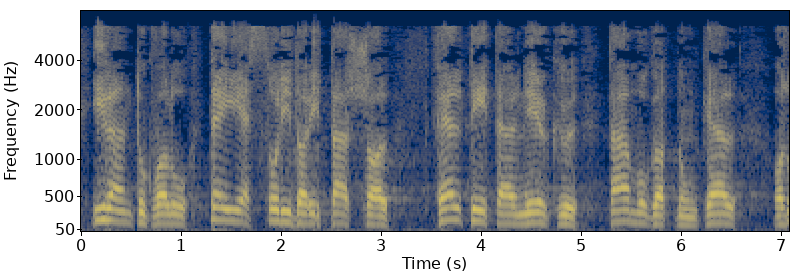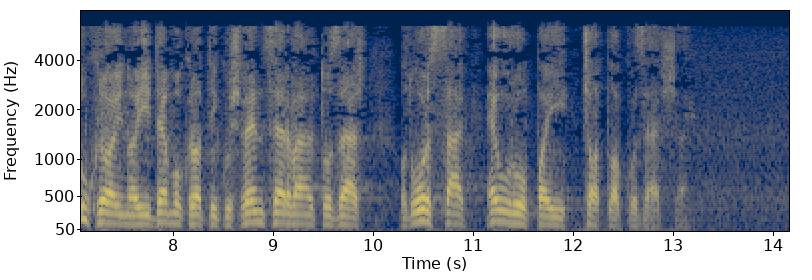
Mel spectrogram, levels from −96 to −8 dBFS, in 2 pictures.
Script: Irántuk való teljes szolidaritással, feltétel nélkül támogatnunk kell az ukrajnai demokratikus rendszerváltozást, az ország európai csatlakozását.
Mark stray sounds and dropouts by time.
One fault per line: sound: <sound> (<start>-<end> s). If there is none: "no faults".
no faults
